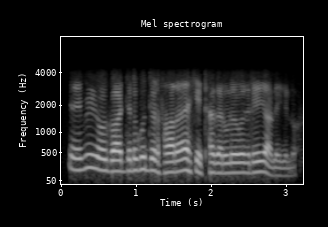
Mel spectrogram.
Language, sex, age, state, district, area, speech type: Dogri, male, 18-30, Jammu and Kashmir, Udhampur, rural, conversation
